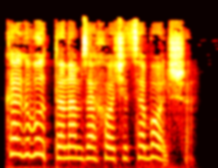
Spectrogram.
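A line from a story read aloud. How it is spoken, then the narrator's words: Scoffing grunt. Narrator (Russian): хмыкнул кто-то с первых рядов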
